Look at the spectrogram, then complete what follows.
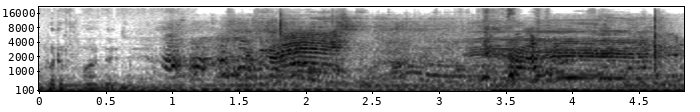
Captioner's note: laughing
